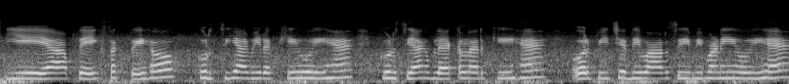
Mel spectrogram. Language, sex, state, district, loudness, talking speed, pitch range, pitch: Hindi, female, Haryana, Jhajjar, -14 LUFS, 165 wpm, 270-295 Hz, 280 Hz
